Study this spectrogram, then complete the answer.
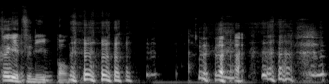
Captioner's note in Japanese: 笑い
